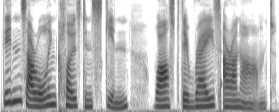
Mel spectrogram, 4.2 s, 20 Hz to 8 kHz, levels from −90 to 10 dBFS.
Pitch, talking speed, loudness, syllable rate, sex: 190 Hz, 170 wpm, -20 LUFS, 4.8 syllables/s, female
